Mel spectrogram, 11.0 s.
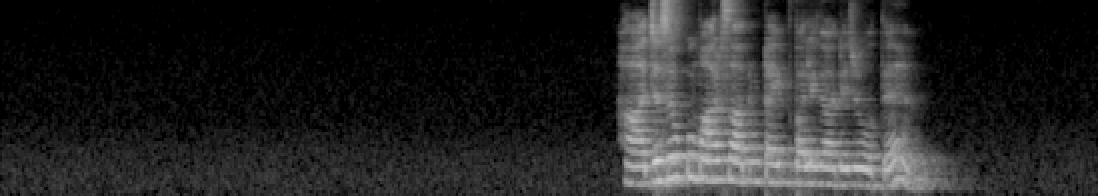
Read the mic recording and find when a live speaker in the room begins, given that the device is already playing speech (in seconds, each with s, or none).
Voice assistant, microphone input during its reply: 6.2 s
